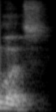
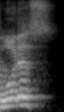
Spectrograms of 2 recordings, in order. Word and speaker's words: Woods: William Woods. Did not mispronounce this one. It's not Woodus.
